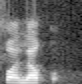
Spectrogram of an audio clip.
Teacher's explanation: اینڈ پہ قلقلہ کریں گے کہ ہلا کر پڑھیں گے ، فلق نہیں پڑھیں گے فلق، ٹھیک ہے، فلق۔ قل اعوذ،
